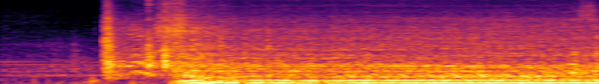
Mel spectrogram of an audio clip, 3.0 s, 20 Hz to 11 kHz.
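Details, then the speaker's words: 1991 Ford F250, rebuilt 351 Windsor V8 converted from EFI to carb, after idle screw adjustment: catches within a second and settles into a steady, even low rumble; normal idle. "All right, got our idle screw adjusted. Come on now. Oh, truck's off. There we go."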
